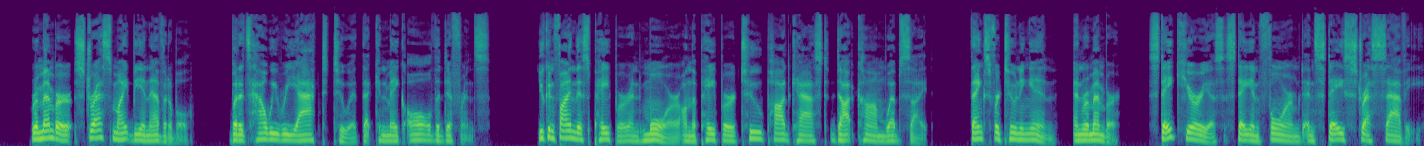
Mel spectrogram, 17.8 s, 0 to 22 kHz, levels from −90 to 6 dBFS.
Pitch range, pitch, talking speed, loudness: 100-130 Hz, 115 Hz, 145 wpm, -17 LUFS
